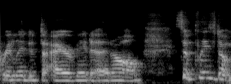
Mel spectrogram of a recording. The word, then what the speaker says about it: Ayurveda: i are your i or how do you pronounce it and i was like oh ayurveda and she was like um yeah she was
